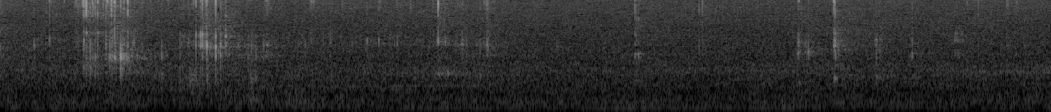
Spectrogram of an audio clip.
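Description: A person biting and chewing a piece of paella close to the microphone, with a few sharp crunchy clicks about half a second and a second in, then softer chewing with occasional ticks.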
